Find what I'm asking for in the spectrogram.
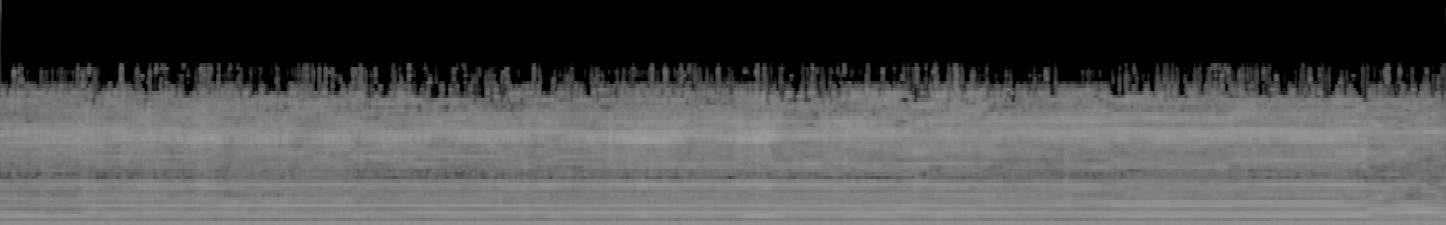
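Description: Electric hair clippers with the lever fully open run steadily while cutting hair, a continuous close buzzing hum that holds without a break and with no talk.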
